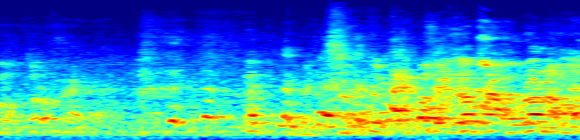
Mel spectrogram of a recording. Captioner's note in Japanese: 失笑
